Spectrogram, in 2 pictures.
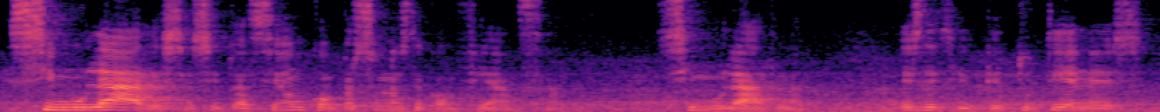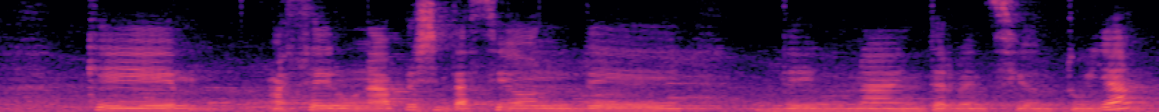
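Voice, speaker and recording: Low-pitched woman coach, roomy sound. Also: a little hiss or hum. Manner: calm, instructive, gives step-by-step exercises. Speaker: communication coach. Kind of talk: documentary interview explanation. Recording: roomy interview with faint ambience.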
